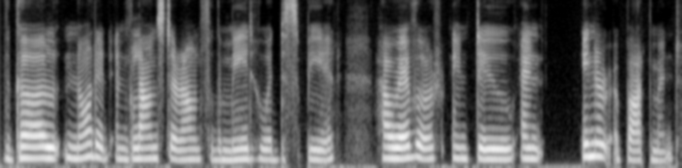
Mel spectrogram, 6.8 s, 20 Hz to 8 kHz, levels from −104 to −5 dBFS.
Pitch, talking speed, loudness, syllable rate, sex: 190 Hz, 150 wpm, -19 LUFS, 5.0 syllables/s, female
